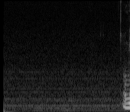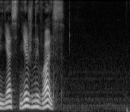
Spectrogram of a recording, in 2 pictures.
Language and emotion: Russian, positive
